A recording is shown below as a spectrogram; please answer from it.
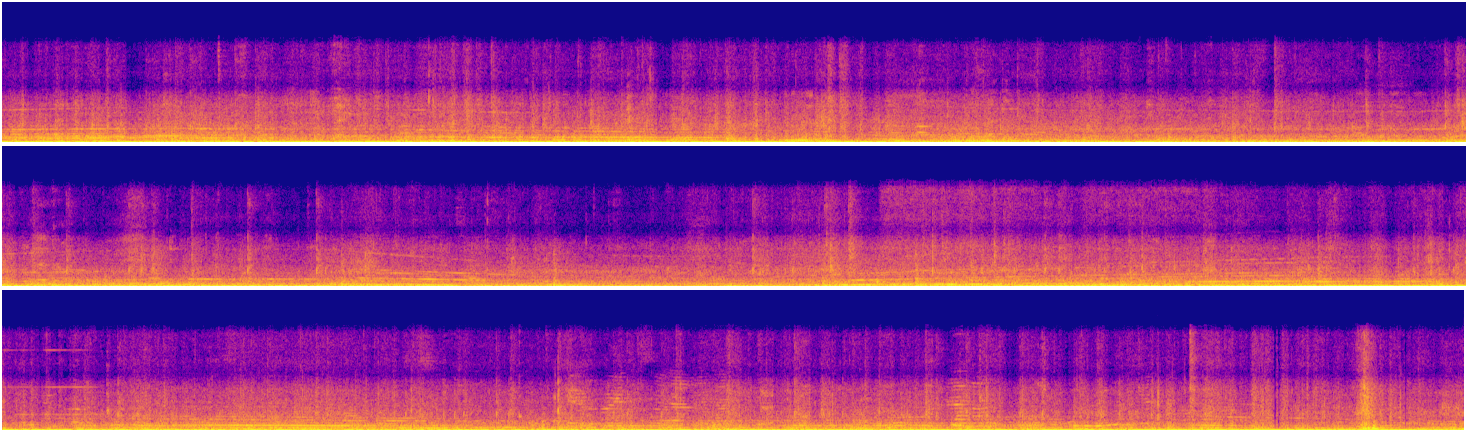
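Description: Inside a moving city bus: engine and drivetrain running over road rumble, with a whine that falls in pitch as the bus slows around the middle and rises again as it picks up speed.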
